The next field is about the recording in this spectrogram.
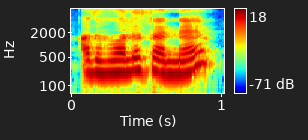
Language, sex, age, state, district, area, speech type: Malayalam, female, 30-45, Kerala, Idukki, rural, spontaneous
